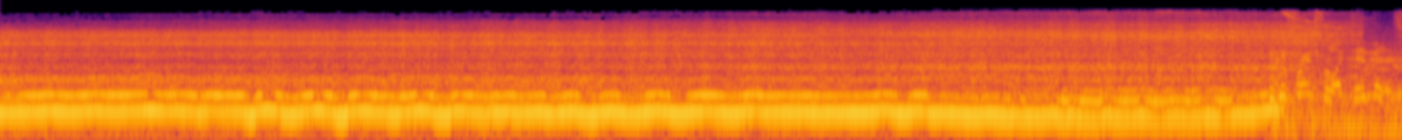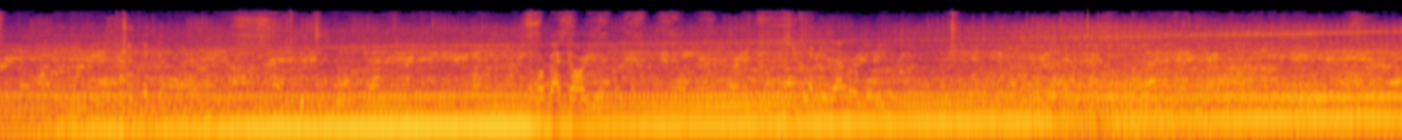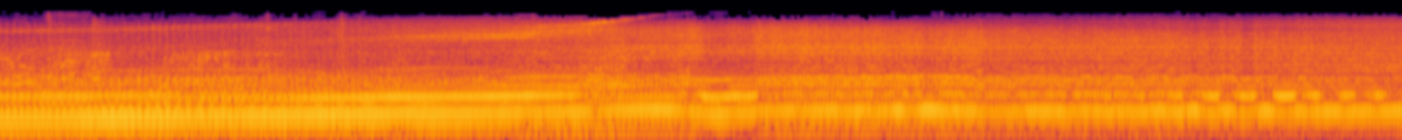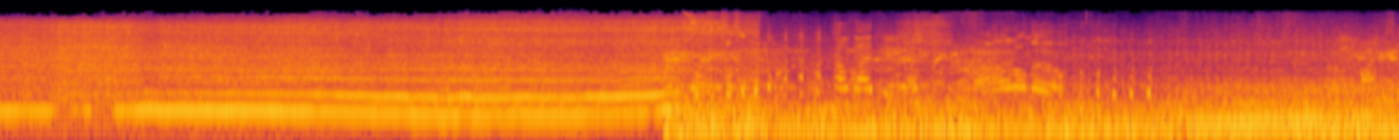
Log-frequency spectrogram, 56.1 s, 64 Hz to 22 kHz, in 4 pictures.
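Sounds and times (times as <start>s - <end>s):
diesel truck engine revving: 0.0s - 56.0s
turbocharger whistle: 23.5s - 49.7s.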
